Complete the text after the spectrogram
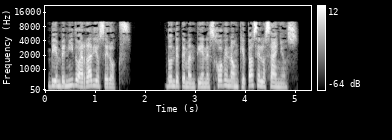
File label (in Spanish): radio, mujer; radio zerox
